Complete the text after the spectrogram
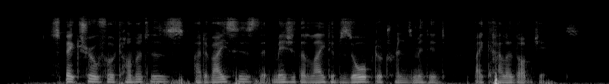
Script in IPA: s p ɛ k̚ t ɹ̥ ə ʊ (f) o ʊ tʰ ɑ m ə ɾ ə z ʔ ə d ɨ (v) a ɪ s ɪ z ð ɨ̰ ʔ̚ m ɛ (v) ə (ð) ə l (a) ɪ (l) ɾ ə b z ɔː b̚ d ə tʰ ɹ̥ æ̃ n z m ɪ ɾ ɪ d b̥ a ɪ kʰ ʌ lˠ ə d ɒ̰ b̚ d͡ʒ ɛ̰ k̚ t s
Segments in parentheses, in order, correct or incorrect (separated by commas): correct, correct, incorrect, correct, correct, incorrect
